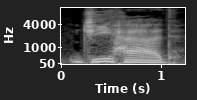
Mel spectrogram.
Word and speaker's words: jihad: followed by the Elif next word is jihad so we have here G that's the first syllable and then had jihad so you notice here we have a Fatah on the ha followed by the Aleph and that gives the elongation of the a sound next word Ibrahim so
